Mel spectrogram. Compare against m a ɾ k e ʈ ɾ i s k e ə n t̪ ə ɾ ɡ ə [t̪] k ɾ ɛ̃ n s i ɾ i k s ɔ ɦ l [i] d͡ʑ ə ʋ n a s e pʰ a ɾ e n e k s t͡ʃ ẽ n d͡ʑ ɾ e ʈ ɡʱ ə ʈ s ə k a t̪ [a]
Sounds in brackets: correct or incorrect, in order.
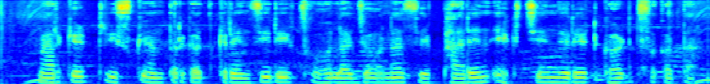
correct, incorrect, correct

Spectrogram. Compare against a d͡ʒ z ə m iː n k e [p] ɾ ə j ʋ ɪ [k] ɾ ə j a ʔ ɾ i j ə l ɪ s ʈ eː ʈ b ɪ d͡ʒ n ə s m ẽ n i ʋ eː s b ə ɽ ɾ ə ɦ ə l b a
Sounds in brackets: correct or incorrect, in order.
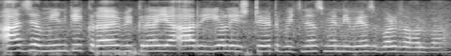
incorrect, correct

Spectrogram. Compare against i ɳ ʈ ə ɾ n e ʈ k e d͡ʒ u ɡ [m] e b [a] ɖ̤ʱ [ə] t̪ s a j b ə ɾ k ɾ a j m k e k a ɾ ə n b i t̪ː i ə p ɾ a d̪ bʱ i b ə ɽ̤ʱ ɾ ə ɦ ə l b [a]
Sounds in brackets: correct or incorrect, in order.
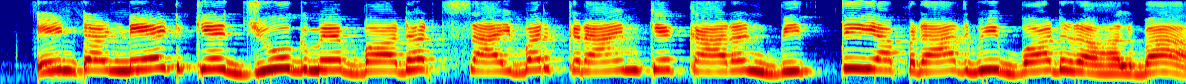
correct, incorrect, correct, correct

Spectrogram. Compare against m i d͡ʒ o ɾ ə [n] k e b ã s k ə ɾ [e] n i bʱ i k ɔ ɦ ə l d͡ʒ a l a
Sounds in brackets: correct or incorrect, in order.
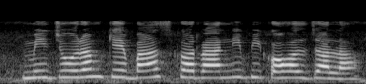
incorrect, incorrect

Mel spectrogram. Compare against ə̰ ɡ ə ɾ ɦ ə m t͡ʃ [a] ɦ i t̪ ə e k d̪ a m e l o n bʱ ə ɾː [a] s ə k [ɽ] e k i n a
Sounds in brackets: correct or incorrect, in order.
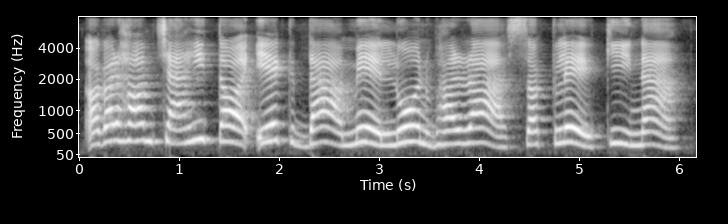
correct, correct, incorrect

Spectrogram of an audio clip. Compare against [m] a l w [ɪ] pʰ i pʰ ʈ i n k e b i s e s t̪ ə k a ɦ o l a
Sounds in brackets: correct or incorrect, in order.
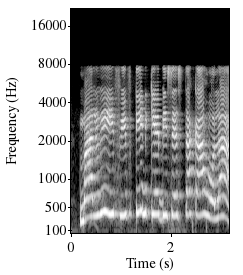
correct, incorrect

